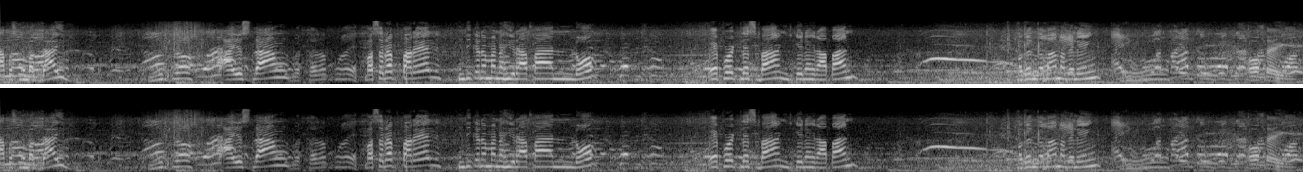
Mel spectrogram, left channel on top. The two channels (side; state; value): right; quieter; 4.3 dB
